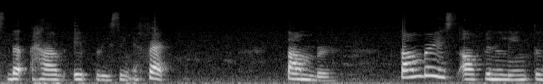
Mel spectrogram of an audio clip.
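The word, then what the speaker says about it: timbre: impression onto the canvas so tumber pronounced as tumber often referred to as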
